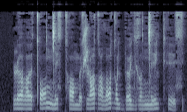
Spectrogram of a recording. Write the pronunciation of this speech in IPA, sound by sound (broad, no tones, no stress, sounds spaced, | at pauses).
ɭ ɜ lˠ ɜ tʼ ɔ ŋ͡ǀ e s tʰ ɒ m œ s ɭ ʌ dˤ œ ðˤ œ d ɔ lʲ b œ lʲ ɣ ʌ ŋ͡ǀ e lʲ kʰ e s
